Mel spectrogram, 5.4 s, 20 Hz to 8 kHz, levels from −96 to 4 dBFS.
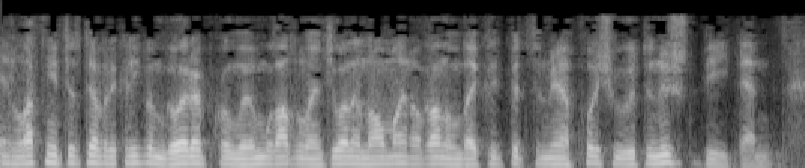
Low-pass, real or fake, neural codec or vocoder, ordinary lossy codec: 7.2 kHz; fake; codec, 16 kHz in and 24 kHz out, 0.6 kbps, FocalCodec, streaming, 4096 codes; MP3, 24 kbps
